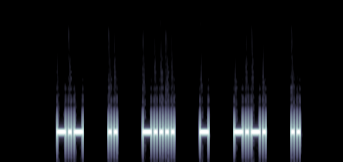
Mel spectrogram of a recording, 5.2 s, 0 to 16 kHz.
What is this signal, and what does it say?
Morse code, heard as a keyed tone, about 28 wpm, spaced as for 16 wpm, 700 Hz. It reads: KI6TCI
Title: USA Call Signs - 6 Characters - 3x Character Spacing - 28wpm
